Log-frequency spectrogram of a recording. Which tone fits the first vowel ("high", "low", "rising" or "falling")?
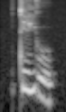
high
